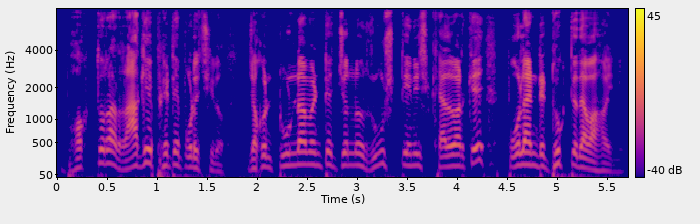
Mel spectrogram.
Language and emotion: Bengali, angry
